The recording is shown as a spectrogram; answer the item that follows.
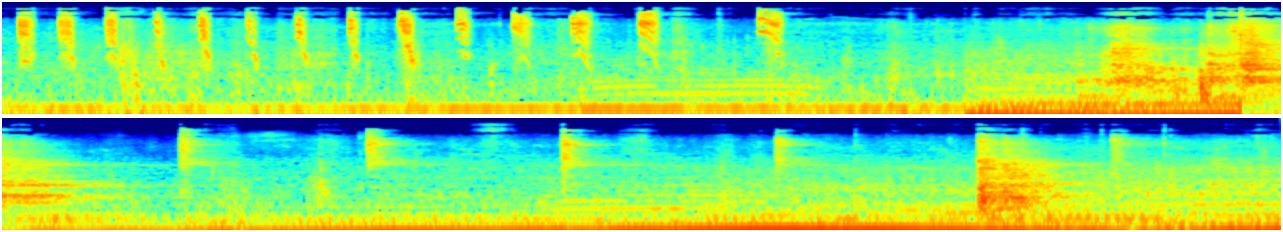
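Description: A quick run of sharp clicks or taps, about four a second, for the first four seconds, then short low calls from cattle several times. A steady low rumble and some rustling run beneath.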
